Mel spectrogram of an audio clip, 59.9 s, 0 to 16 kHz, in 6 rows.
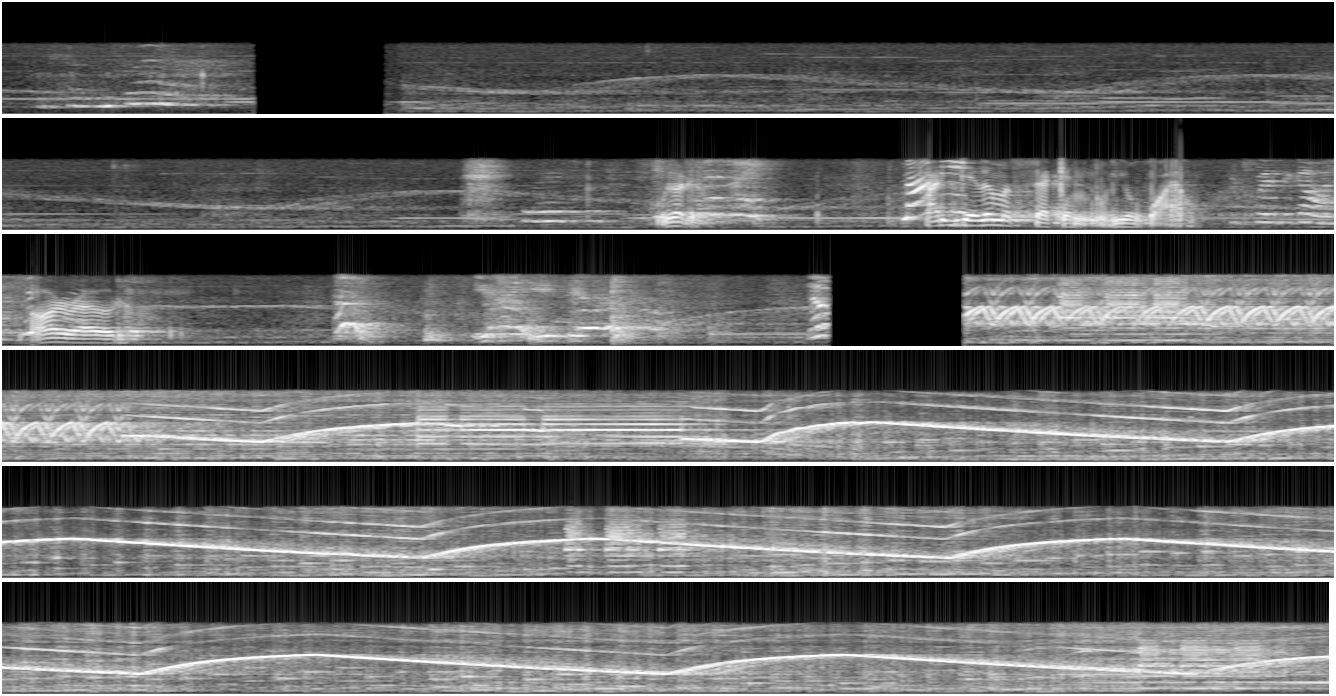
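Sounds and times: fire truck siren: 2.9 - 26.2, 27.2 - 59.9
horn blast: 27.2 - 31.4, 32.0 - 38.6, 41.8 - 46.4, 56.3 - 59.9.

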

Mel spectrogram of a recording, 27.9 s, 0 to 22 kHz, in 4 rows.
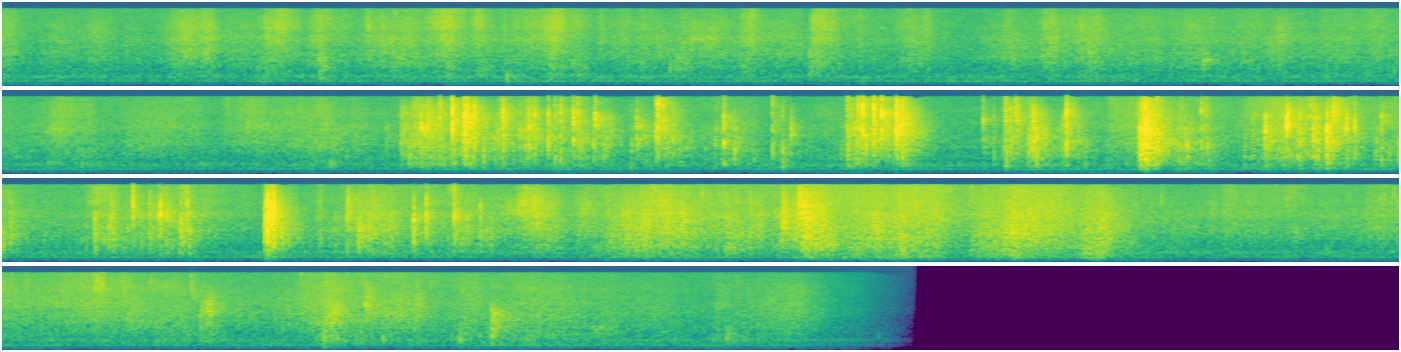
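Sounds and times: plastic bag crinkling: 8.7 - 19.7.

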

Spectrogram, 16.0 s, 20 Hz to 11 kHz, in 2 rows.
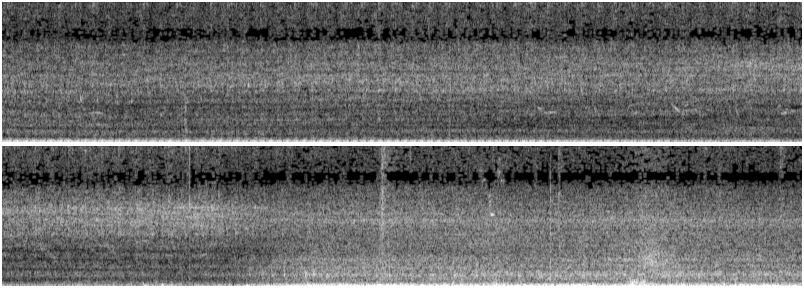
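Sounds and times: car engine running: 0.0 - 16.0.

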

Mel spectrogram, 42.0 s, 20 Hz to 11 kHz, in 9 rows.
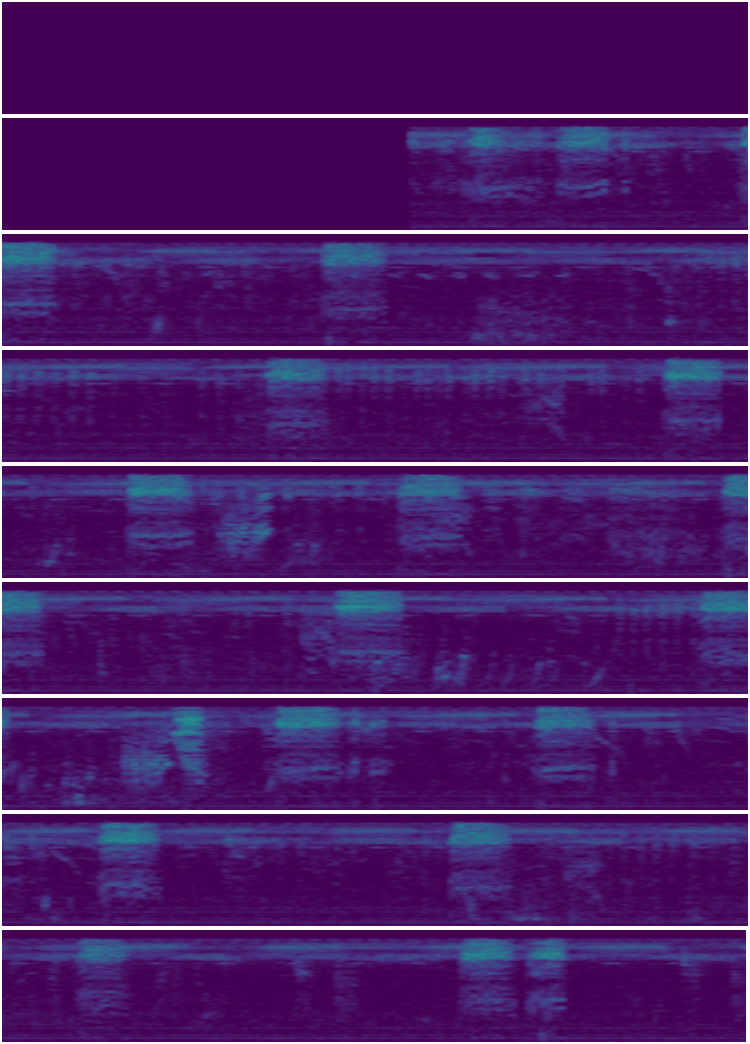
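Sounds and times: insects chirring: 7.2 - 41.9
loud insect chirp: 7.2 - 41.9
faint low hum: 7.3 - 40.2.

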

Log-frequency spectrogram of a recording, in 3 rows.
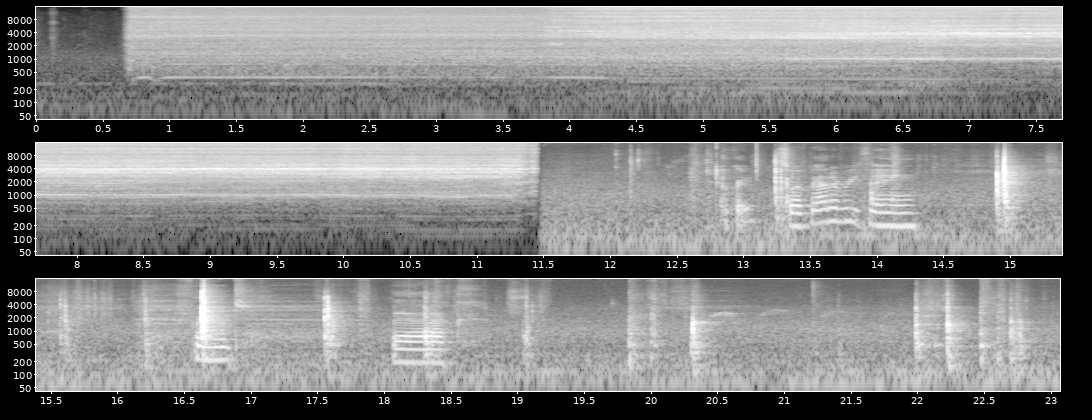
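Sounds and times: circular saw cutting plywood: 0.7 - 11.5.

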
